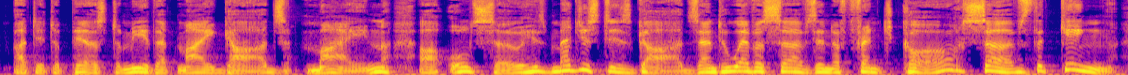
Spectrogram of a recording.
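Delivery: lightly voiced stately cardinal, measured; a hint of a lofty cardinal. A narrator's reading.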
